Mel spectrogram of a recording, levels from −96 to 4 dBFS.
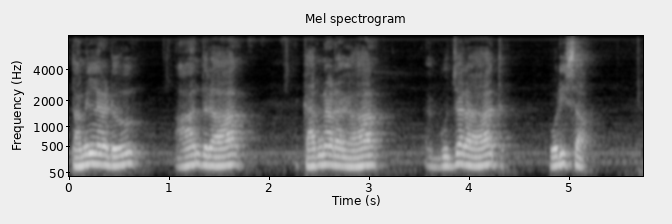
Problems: none marked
